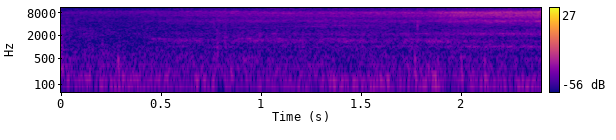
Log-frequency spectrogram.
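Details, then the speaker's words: Garden weed torch after regulator replacement, valve cracked open slightly before lighting: a faint, steady, airy hiss that builds slightly, the light gas flow wanted before ignition. "this is where you got to be very careful cuz again this is gonna reach about 2,000 degrees but you want to hear just a little bit of airflow"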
